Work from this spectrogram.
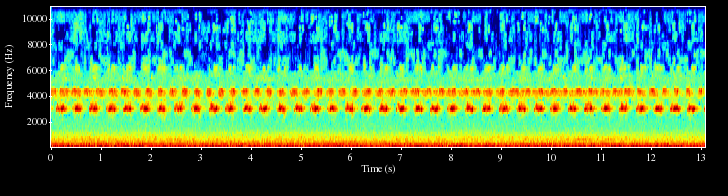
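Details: Crickets at night keep up a fast, regular chirping of about three high pulses per second, unbroken throughout, with a low steady drone of ambient noise underneath.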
